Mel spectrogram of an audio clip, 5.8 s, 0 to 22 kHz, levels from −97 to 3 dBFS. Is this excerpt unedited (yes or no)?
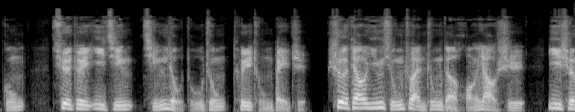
no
